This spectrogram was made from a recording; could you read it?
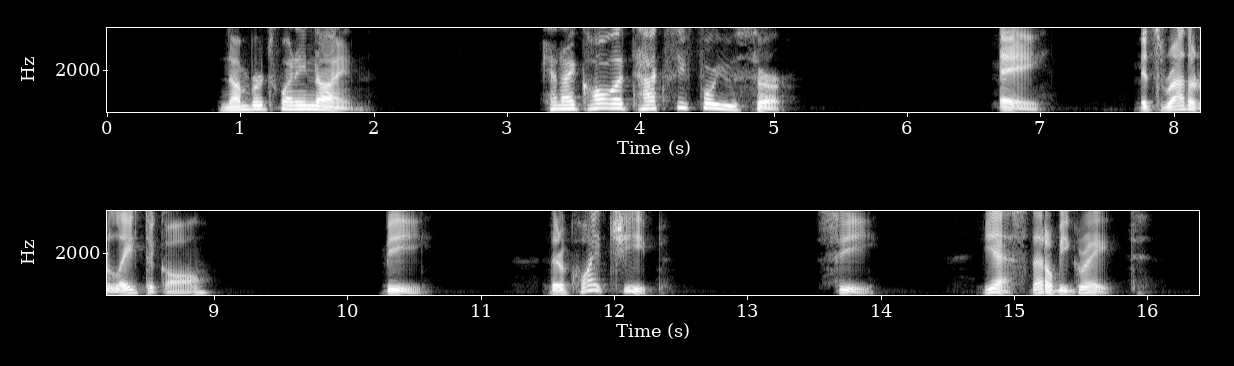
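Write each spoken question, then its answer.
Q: Can I call a taxi for you, sir?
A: C: Yes, that'll be great.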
